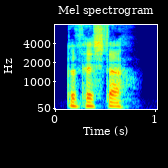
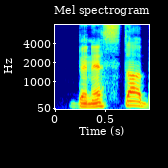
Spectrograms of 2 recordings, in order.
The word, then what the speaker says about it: Bethesda: My entire life, I would go like, Bethesda. I don't even know how I'll pronounce it, but it was always something like, Benesta, Bethesda.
